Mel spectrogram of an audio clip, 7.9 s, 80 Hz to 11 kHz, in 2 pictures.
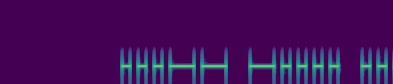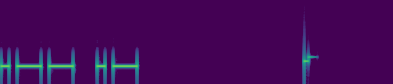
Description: Morse code, heard as a keyed tone, about 15 wpm, 700 Hz. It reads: 363A
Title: Common Cut Numbers - 4-Digit 15wpm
